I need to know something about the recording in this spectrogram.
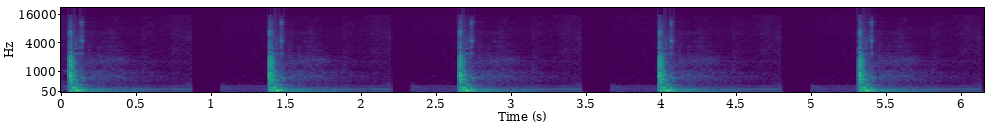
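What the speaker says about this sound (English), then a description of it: "Matt could hear a regular knocking" Regular knocking comes from the other side of a wall, five evenly spaced sharp knocks about a second apart, each with a short dull decay, clear and alone.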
